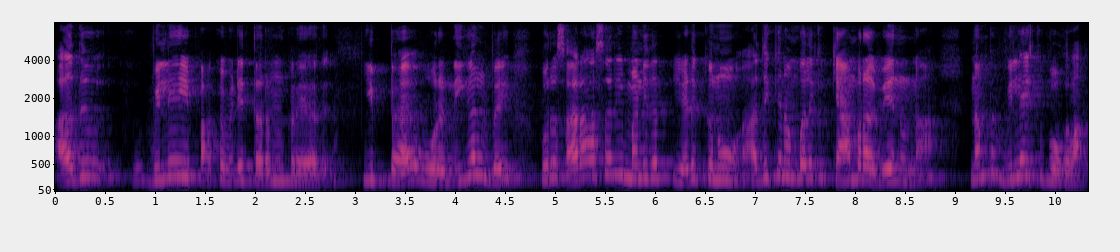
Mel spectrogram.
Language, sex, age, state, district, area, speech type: Tamil, male, 18-30, Tamil Nadu, Salem, urban, spontaneous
